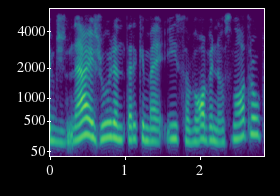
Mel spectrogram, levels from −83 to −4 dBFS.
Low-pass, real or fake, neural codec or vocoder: 5.4 kHz; fake; autoencoder, 44.1 kHz, a latent of 192 numbers a frame, MeloTTS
